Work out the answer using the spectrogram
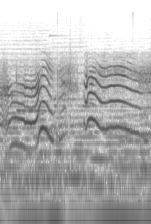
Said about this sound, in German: Ja, das war Baby Yoda aus der Star Wars Serie Mandalorian. Das süßeste Wesen seit Gizmo.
